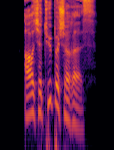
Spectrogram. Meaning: strong/mixed nominative/accusative neuter singular comparative degree of archetypisch
- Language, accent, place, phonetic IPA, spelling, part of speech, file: German, Germany, Berlin, [aʁçeˈtyːpɪʃəʁəs], archetypischeres, adjective, De-archetypischeres.ogg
